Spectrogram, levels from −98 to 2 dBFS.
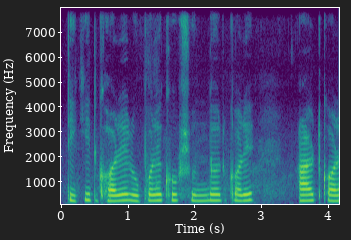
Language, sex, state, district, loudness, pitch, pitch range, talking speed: Bengali, female, West Bengal, Cooch Behar, -18 LUFS, 235 Hz, 230-245 Hz, 115 wpm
